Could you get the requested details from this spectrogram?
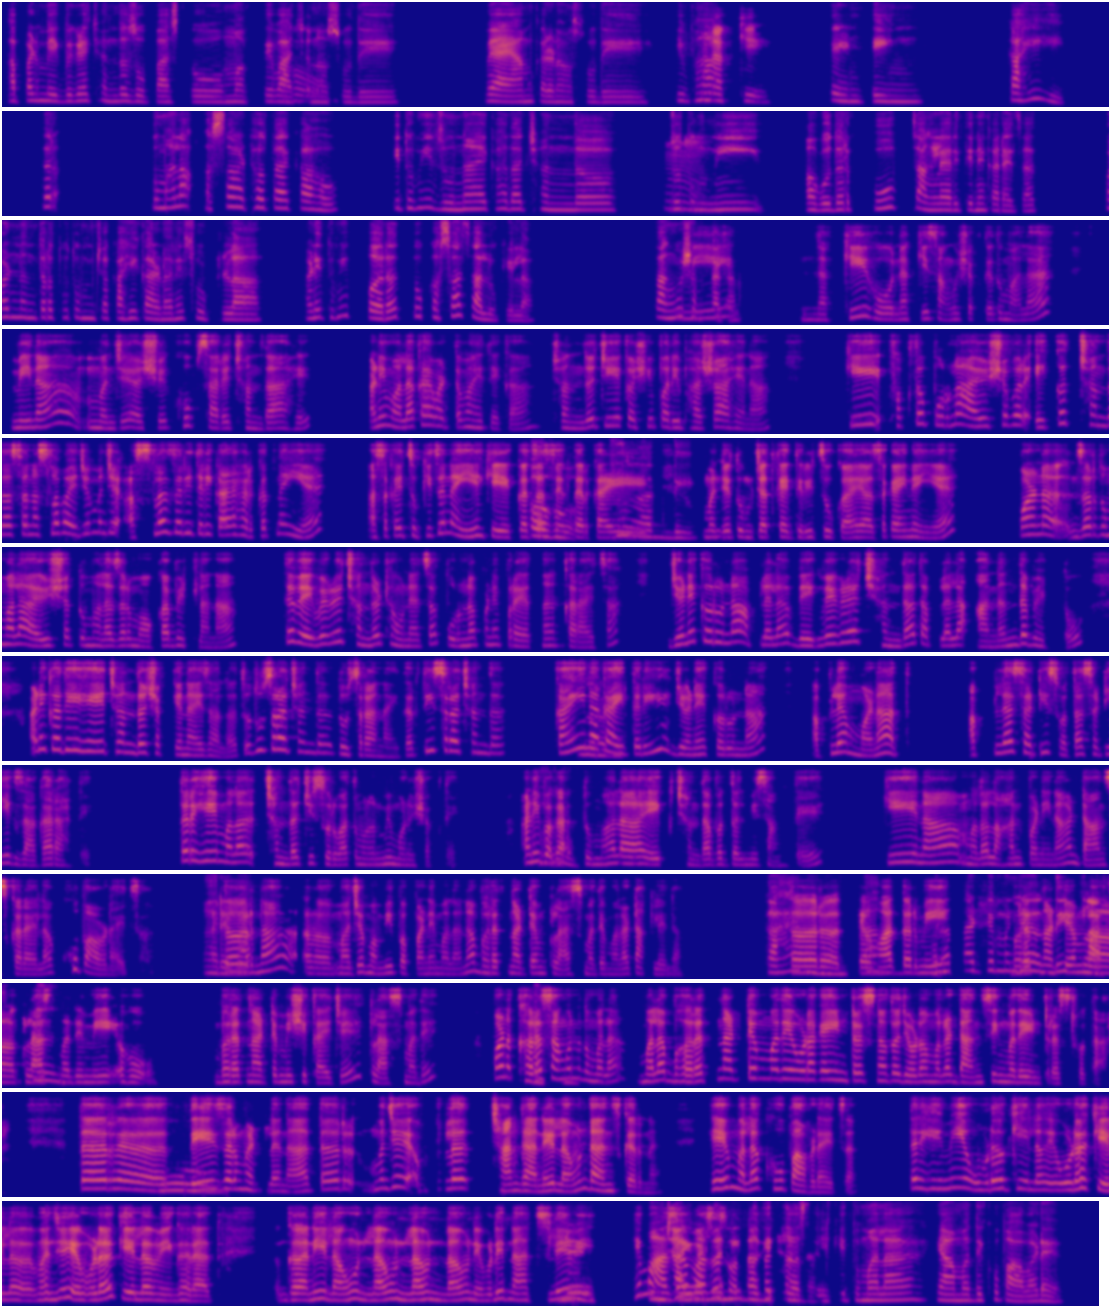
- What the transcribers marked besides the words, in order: tapping; laughing while speaking: "हं"; in English: "डान्स"; surprised: "काय म्हणता!"; in English: "डान्सिंगमध्ये"; in English: "डान्स"; laughing while speaking: "म्हणजे एवढं"
- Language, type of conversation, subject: Marathi, podcast, छंद पुन्हा सुरू करण्यासाठी तुम्ही कोणते छोटे पाऊल उचलाल?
